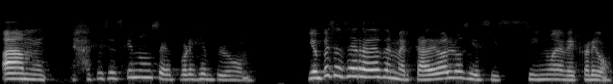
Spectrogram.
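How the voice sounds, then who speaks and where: Over a quiet background, a woman with a Mexican accent and a high pitch speaks at a fairly slow pace with lively intonation and long, frequent pauses. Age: 20s. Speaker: youtuber and entrepreneur. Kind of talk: casual interview chat.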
